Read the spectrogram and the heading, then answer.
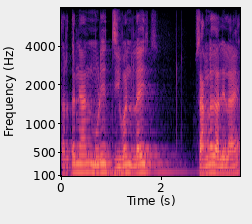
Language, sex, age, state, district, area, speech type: Marathi, male, 18-30, Maharashtra, Washim, rural, spontaneous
